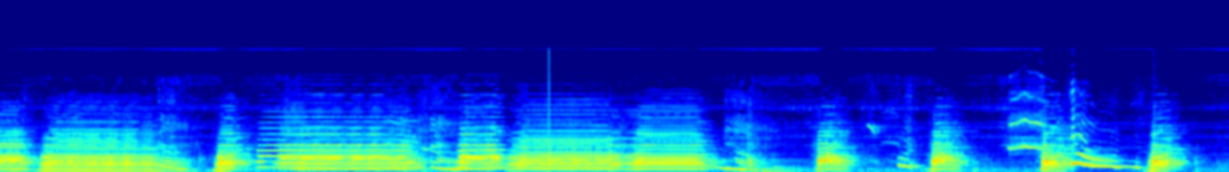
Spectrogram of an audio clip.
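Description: Melodica playing held reggae chords, then shorter notes, with a dog howling along in curving, falling notes near the end.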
